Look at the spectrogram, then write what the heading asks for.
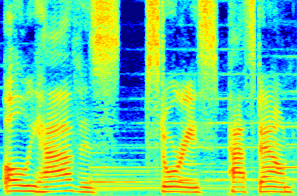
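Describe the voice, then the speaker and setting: Earnest young heroine, music behind. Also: female voice, mid-range voice, little pitch movement, takes it slowly, bright, forceful tone. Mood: searching, sceptical. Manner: direct, probing, restrained. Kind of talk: dramatic video game voice acting.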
